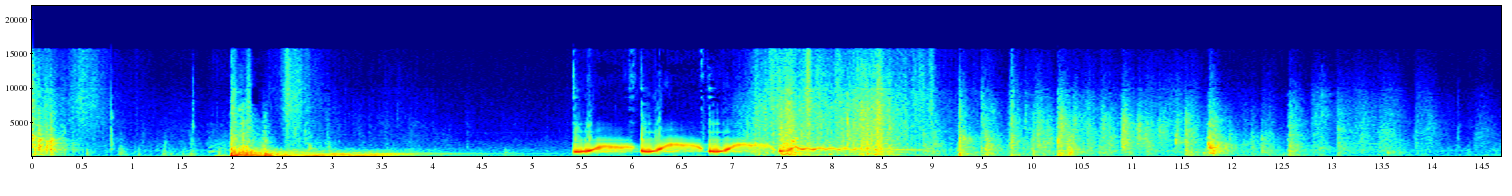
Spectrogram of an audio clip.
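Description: Comic sound effects: a sudden hit about two seconds in, as the door shuts, followed by a wobbling cartoon boing that fades over a couple of seconds. About five seconds in comes a comic music sting with three quick rising glides, then light plucked comic notes that thin out.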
